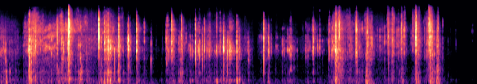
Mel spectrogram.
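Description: Dry, scratchy crinkling noises in irregular clusters with short gaps, stopping about nine seconds in.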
